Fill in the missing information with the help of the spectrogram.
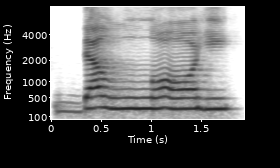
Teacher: make sure that the dal should stay light, and lafz jalala is heavy here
